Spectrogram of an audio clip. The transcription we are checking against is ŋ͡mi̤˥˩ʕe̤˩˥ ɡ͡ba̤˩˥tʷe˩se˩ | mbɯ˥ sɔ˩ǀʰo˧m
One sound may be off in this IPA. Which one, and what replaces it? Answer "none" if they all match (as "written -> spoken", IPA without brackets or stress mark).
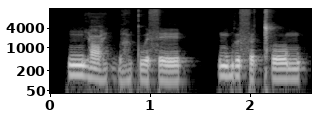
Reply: ɔ˩ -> ə˩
